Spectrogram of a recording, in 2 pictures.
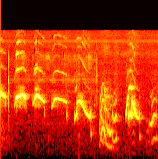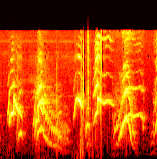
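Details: Sami and Drake's puppies at two weeks of age, clear piping whines in quick succession, several sliding downward, with one sharp click near the middle and overlapping squeals toward the end.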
